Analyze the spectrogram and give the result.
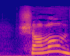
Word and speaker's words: shalom: 再来下一个字是我们最熟悉的 shalom，平安这个字。 shalom 这个字呢有四个字母，第一个字母是希伯来文字母的 shin。训这个字发音发许的音，加上下面小 t 的长母音 r，所以是 sha sha， shalom 的 sha， shalom 的 sha。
